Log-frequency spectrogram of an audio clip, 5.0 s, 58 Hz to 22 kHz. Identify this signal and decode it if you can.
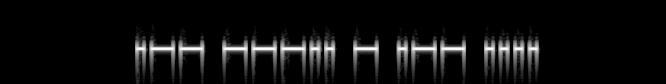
Morse code, heard as a keyed tone, about 22 wpm, 700 Hz. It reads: W8TWH
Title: USA Call Signs - 5 Characters - 3x Character Spacing - 22wpm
